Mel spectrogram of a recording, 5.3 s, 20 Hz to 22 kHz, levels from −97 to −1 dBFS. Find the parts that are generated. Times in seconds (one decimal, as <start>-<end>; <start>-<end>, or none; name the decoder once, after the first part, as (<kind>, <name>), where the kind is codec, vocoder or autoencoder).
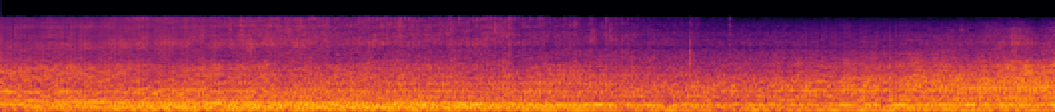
0.0-1.1 (vocoder, BigVGAN v2); 4.0-4.5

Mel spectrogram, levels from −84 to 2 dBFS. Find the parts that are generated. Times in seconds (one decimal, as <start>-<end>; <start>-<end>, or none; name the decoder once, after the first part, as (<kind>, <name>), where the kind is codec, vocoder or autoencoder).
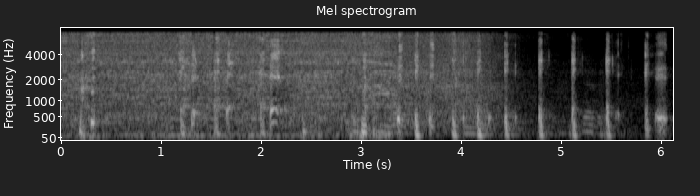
0.0-3.3 (vocoder, HiFi-GAN)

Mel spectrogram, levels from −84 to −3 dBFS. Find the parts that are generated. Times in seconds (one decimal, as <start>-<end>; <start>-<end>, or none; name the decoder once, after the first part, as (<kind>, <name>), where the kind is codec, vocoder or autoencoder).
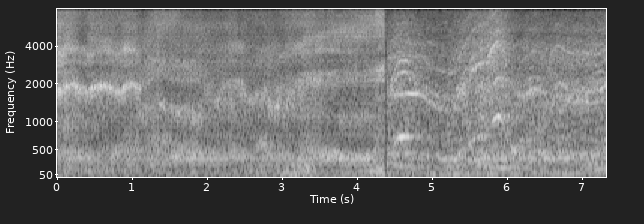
0.0-4.4 (codec, ZipCodec)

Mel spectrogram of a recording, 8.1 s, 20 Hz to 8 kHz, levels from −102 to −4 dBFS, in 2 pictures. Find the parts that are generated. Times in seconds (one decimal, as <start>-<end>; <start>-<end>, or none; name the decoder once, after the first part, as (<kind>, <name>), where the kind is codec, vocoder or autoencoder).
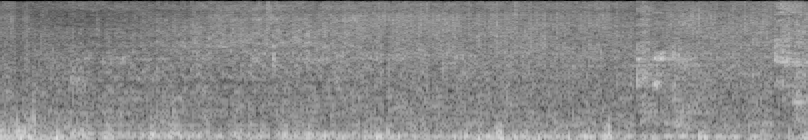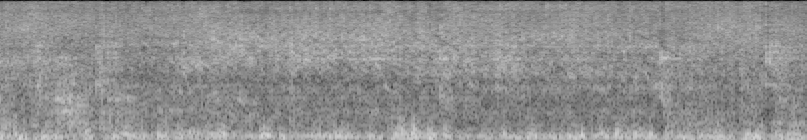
0.4-1.8 (vocoder, HiFi-GAN); 4.6-7.4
